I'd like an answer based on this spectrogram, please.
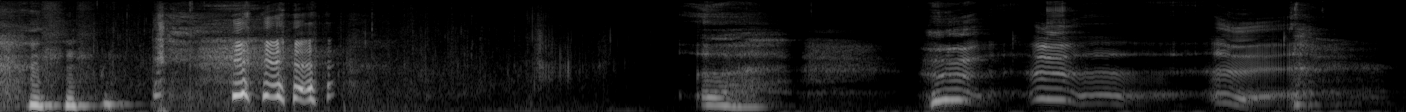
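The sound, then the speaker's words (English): Groaning vocal sounds: a few short, voiced groans with bending pitch follow an earlier stretch of busier vocalizing, separated by silent gaps and fairly faint overall. “What's that I can hear? It sounds like groaning.”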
